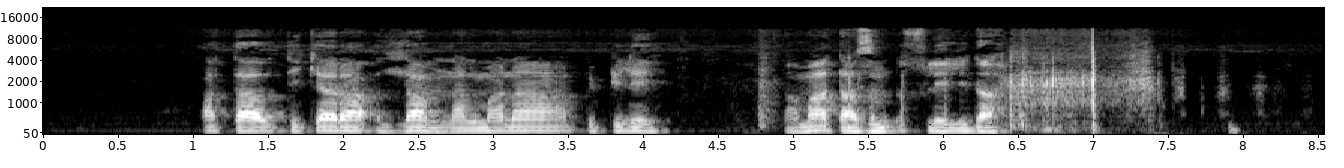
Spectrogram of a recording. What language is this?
Mada (Cameroon)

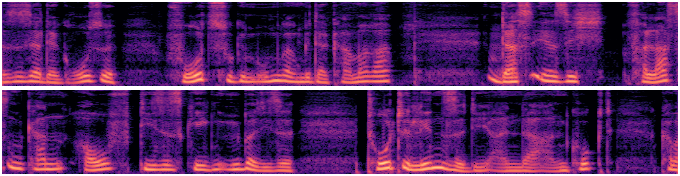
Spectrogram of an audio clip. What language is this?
German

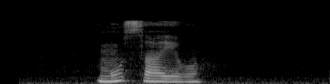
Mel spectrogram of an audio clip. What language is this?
Russian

